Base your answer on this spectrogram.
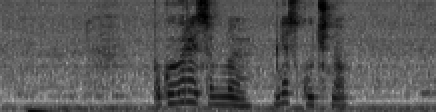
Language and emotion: Russian, sad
